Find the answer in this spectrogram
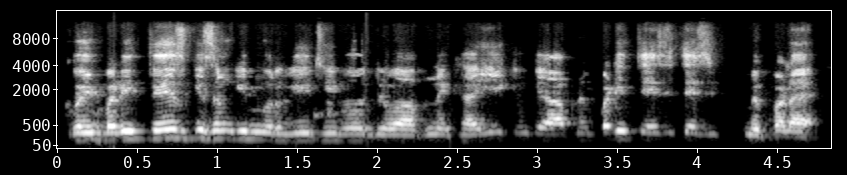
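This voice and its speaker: Man, recitation teacher, high voice, patient, drawn-out demonstrations, video call. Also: fairly even intonation, mellow. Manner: patient, explains slowly, demonstrates stretched recitation syllable by syllable. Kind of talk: online tajweed class instruction.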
